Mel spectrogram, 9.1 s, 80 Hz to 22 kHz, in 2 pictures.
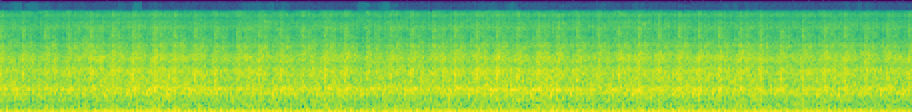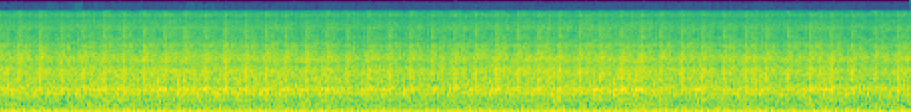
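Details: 1963 Volkswagen Karmann Ghia flat-four at idle, first run in over 10 years after fuel delivery fix (varnished, hardened fuel line) and parts changed: steady even low chug, no misses or knocks.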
